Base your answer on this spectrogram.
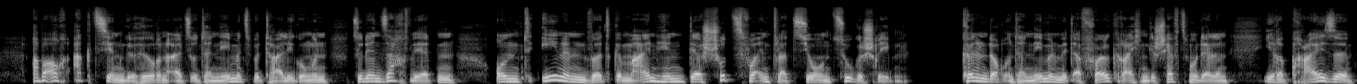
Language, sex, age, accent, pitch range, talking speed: German, male, 50-69, German, 105-150 Hz, 115 wpm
